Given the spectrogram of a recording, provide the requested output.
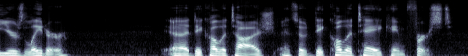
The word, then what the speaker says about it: décolleté: It is décolleté. Décolleté, décolleté, décolleté, décolleté. Yep. Or you can also, again, take off that extra syllable and say décolleté.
